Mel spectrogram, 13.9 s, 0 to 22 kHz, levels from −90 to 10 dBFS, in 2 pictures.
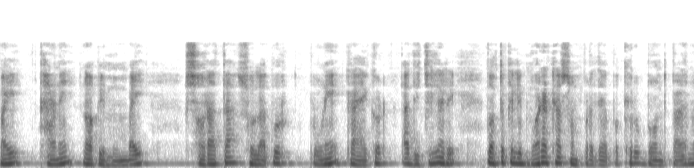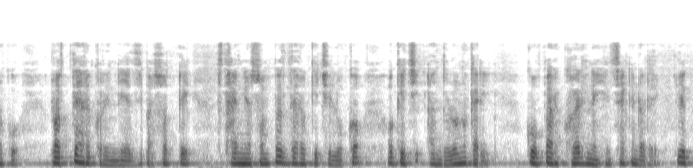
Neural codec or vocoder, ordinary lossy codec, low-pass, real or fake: codec, 16 kHz, 8 kbps, FreqCodec, smaller model; none; none; fake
